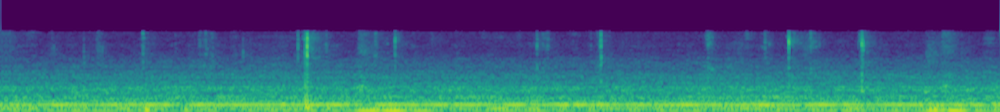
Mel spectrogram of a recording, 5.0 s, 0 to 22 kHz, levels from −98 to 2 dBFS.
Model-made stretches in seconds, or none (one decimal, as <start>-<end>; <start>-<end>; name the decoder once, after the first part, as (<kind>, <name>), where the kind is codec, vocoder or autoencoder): none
